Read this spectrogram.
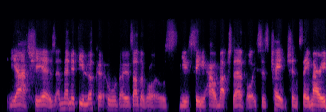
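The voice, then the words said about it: Posh British English accent. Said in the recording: “posh or are you not posh? ... you can tell like a posh person by their accent ... It's the Queen's English”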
